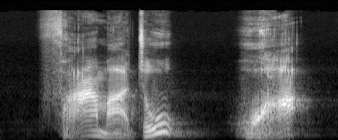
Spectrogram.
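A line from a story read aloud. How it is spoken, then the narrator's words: Man shouting. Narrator (Vietnamese): Người đàn ông kia quát lên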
